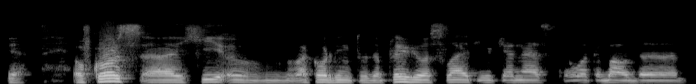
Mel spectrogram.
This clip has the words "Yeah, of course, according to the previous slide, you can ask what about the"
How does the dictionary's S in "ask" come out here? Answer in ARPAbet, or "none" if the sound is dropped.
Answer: S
